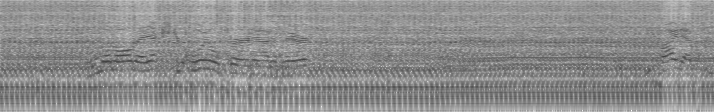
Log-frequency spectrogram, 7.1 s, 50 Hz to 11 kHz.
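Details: Snapper SR1028 rear-engine riding mower, Briggs & Stratton flathead single, on choke with no air filter fitted after freeing a locked engine: idles fairly evenly with occasional stumbles and sputters, smoking.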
